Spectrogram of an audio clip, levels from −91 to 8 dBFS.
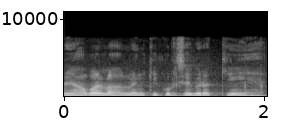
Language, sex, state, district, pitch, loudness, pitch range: Hindi, male, Uttar Pradesh, Shamli, 110 Hz, -18 LUFS, 105-110 Hz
